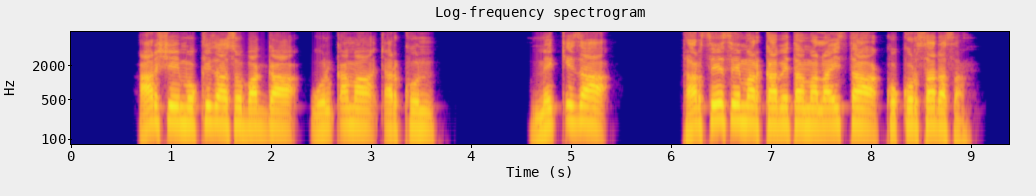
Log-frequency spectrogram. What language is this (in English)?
Gamo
